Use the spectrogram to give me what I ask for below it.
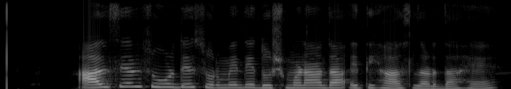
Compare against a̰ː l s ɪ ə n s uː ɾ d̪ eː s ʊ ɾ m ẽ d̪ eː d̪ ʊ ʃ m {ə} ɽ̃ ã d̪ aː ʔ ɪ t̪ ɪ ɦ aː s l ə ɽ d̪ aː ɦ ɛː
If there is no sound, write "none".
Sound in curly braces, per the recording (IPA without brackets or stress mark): ə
